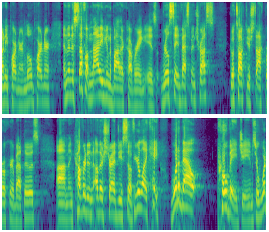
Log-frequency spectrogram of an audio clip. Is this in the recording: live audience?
yes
